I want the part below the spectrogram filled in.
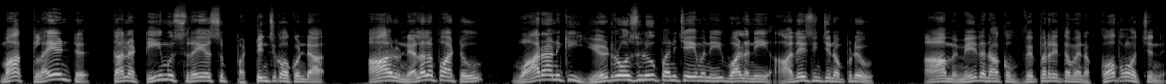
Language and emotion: Telugu, angry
